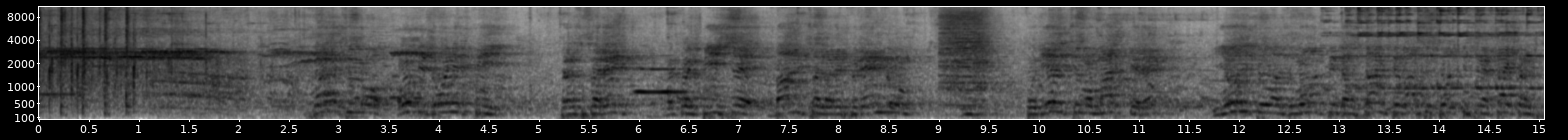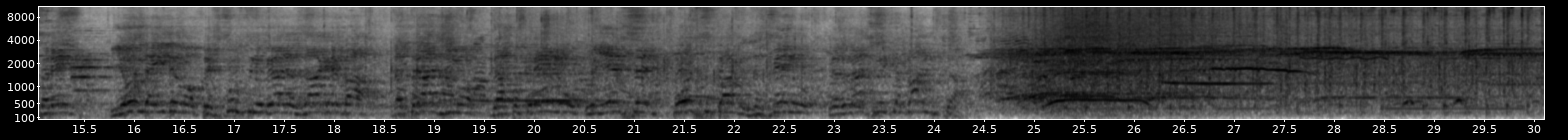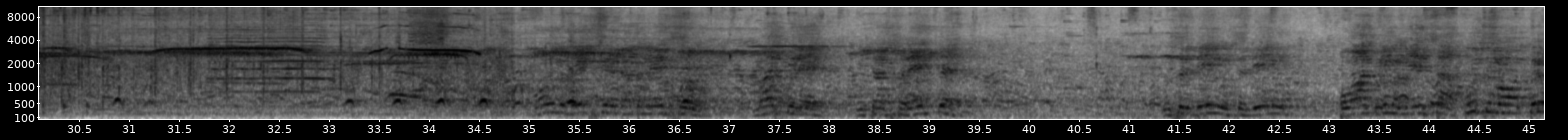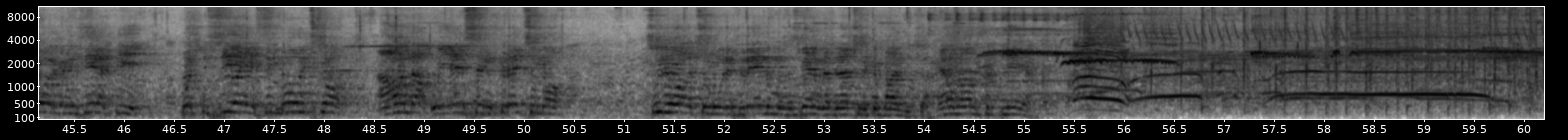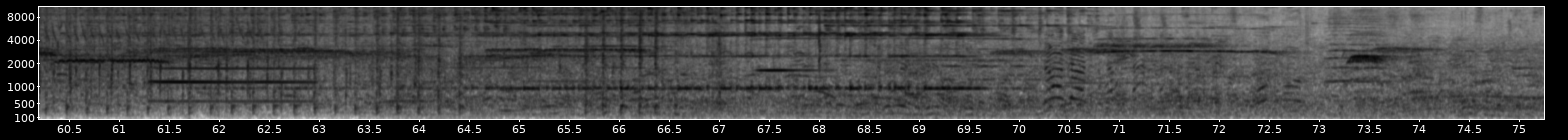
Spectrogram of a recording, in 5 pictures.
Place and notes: Zagreb, demonstrations against devastation of Varsavska - demanding resignation of mayor
one of the demonstration leaders demanding resignation of the mayor, reactions of citizens
City of Zagreb, Croatia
